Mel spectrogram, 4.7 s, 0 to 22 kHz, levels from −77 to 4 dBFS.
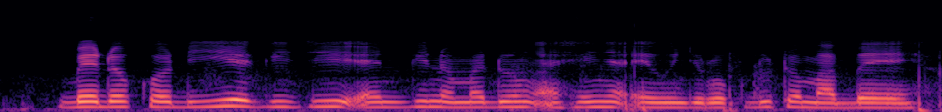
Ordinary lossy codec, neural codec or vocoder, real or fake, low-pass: none; none; real; 19.8 kHz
